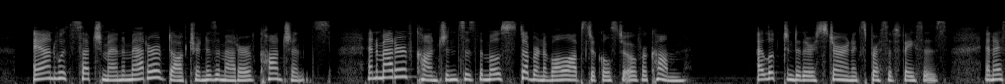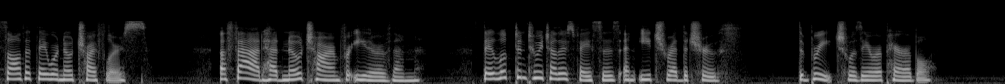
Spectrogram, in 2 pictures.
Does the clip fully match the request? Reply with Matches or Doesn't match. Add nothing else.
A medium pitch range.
Matches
